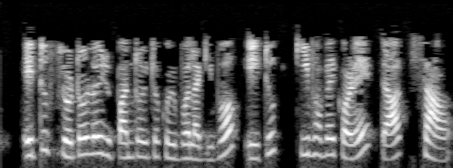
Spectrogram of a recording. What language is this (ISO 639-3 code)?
asm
